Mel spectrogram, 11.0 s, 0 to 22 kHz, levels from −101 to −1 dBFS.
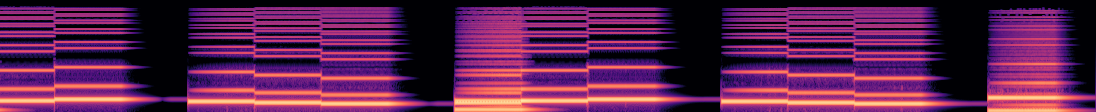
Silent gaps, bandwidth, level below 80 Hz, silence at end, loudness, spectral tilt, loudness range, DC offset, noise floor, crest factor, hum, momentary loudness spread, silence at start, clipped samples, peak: none; 17 kHz; -28 dBFS; 0.2 s; -14 LUFS; -6 dB/octave; 2 LU; under 0.1%; -44 dBFS; 14 dB; none; 9 LU; 0 s; under 0.1%; 0 dBFS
